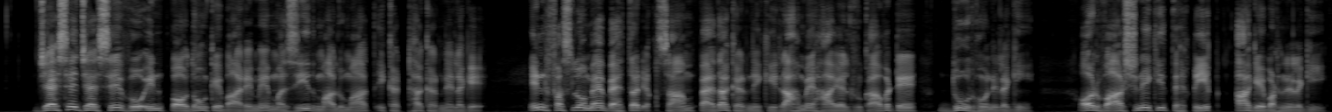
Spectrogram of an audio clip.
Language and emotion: Urdu, neutral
